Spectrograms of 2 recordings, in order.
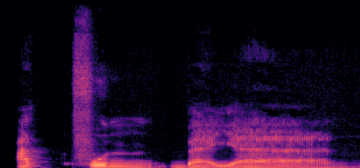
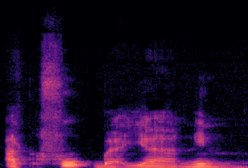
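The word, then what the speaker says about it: عطف بيان: Nah, di sini baru di sini ada penjelasan fairoma atfun bayan. Nah, ini yang akan saya jelaskan. Atfu bukan atfun ya. Ini diidofakan jadi atfu bayanin. Begitu cara bacanya.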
